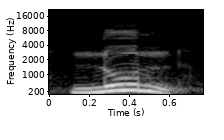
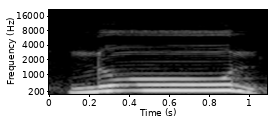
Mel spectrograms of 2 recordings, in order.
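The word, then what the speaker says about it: نون: মিম মিম নুন ভুল উচ্চারণ। নুন ভুল উচ্চারণ সঠিক উচ্চারণ হচ্ছে নুন। মুখটা গোলাকার করে নুন এভাবে উচ্চারণ করবেন।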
